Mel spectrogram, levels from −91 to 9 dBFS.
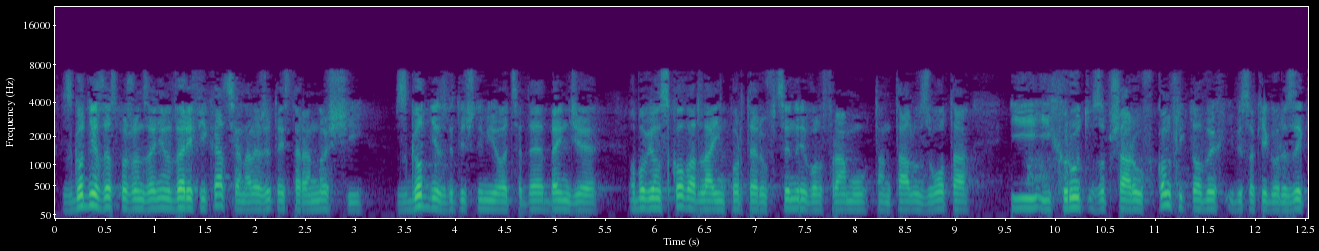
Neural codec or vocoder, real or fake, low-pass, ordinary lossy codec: none; real; 7.2 kHz; none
